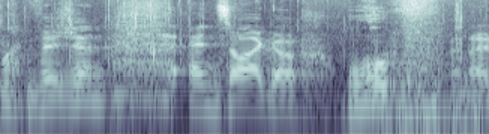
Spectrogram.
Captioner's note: whoomph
